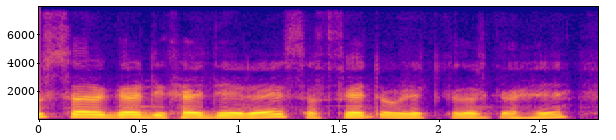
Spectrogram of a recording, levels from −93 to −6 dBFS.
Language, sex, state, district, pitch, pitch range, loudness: Hindi, male, Arunachal Pradesh, Longding, 155 Hz, 145-165 Hz, -13 LUFS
